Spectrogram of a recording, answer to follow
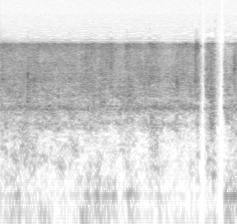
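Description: Faint, steady hiss of tap water running into a stainless steel sink as an indigo-dyed t-shirt is rinsed under it.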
